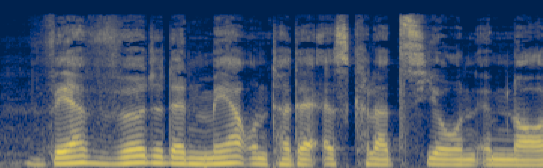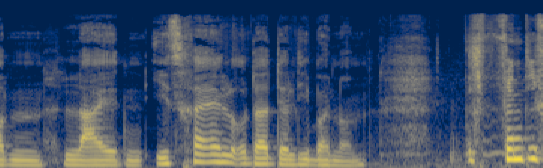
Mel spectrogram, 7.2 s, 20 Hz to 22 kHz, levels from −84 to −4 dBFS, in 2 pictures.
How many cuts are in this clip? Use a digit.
0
